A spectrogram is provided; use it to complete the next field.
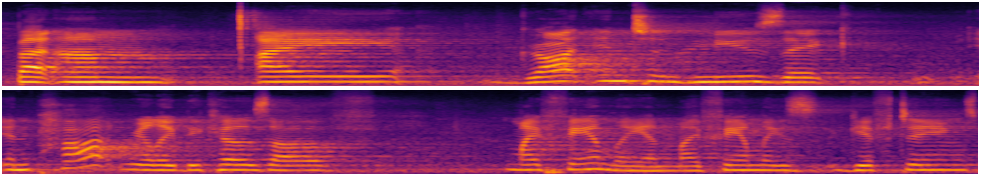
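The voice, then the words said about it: Slight mixed accent. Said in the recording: “I kept somewhat of an accent ... I have a little bit left. It's very mixed because we live in Nashville now. ... So it's very confused, my accent.”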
